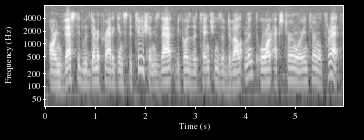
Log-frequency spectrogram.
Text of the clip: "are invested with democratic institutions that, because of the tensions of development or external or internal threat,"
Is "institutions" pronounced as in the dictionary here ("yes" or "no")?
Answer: yes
